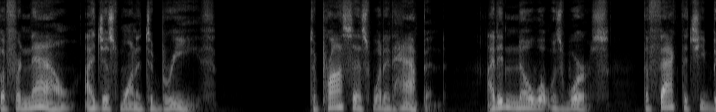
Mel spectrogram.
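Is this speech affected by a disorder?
No.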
